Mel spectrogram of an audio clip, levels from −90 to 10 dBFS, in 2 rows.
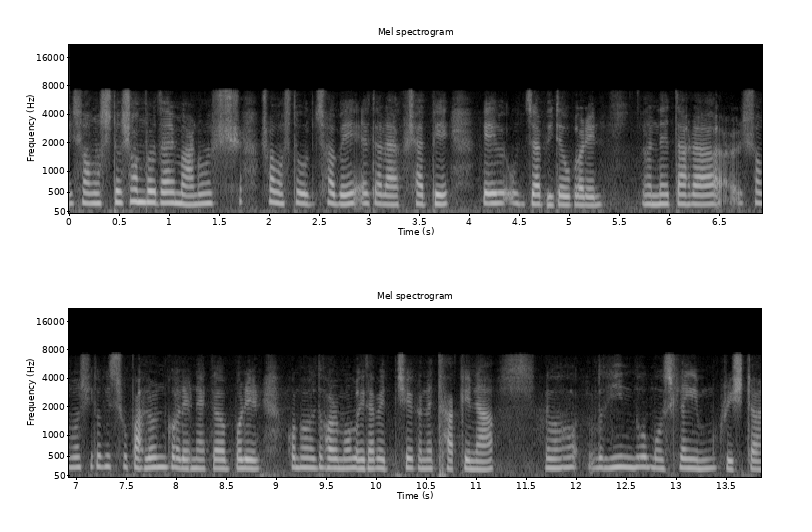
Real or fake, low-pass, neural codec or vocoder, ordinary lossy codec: fake; 7.2 kHz; codec, 16 kHz in and 24 kHz out, 0.6 kbps, FocalCodec, streaming, 4096 codes; none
